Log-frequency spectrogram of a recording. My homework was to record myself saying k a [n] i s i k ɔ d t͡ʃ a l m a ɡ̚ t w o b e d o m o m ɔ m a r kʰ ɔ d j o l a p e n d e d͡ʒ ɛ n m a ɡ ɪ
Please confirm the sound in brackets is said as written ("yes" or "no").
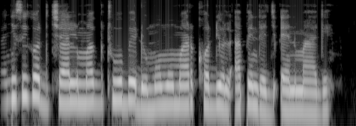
no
